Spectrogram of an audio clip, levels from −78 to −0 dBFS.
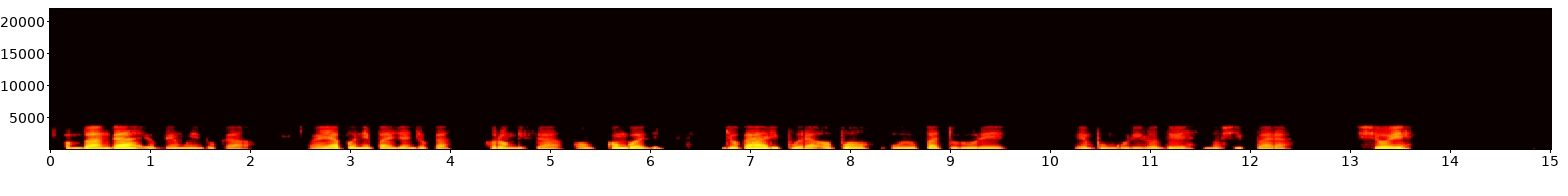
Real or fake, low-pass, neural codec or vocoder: real; 3.6 kHz; none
